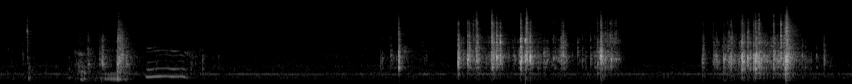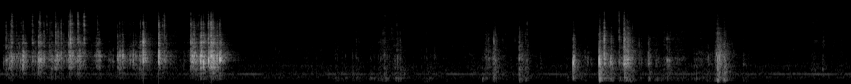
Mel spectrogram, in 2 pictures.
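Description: Plastic brush cases clack and rattle as they are handled close by.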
